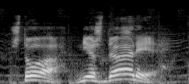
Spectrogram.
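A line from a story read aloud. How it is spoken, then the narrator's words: Roaring through hall. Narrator (Russian): проревел неизвестный на весь зал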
